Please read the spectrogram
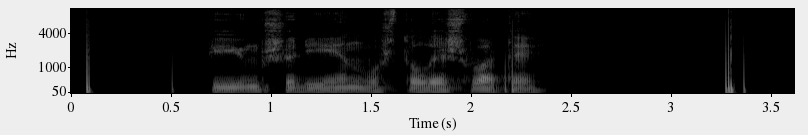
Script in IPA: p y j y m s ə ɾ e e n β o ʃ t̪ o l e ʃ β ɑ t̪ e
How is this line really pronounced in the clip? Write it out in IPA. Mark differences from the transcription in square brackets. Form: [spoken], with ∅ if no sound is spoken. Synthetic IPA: p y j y m [ʃ] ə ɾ [i] e n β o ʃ t̪ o l e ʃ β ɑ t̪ e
